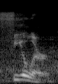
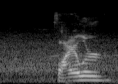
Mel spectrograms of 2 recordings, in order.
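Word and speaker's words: Feiler: protect the quarterback right matt who is it feeler am i pronouncing it right i don't know i'm asking you f e i l e r matt feeler hmm pretty sure that's right i could be wrong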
